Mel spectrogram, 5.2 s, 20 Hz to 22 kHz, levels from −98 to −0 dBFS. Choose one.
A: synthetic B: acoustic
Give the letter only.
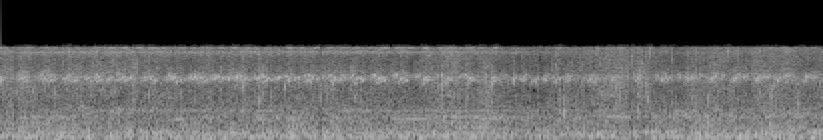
B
